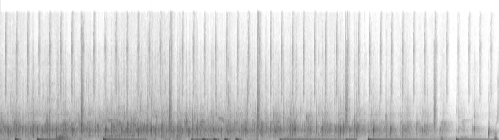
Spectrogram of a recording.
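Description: A crowd applauds and cheers for Ian Balina at a crypto world tour event in Barcelona, Spain. Loud, steady clapping runs throughout, with a voice shouting briefly over it.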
